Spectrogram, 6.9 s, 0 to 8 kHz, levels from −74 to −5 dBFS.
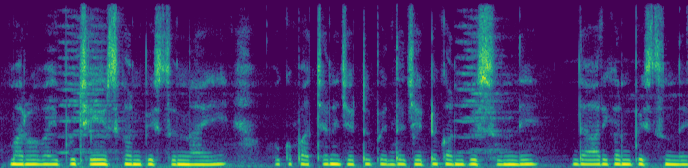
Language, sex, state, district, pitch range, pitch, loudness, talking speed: Telugu, male, Telangana, Karimnagar, 195-205 Hz, 200 Hz, -14 LUFS, 95 wpm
